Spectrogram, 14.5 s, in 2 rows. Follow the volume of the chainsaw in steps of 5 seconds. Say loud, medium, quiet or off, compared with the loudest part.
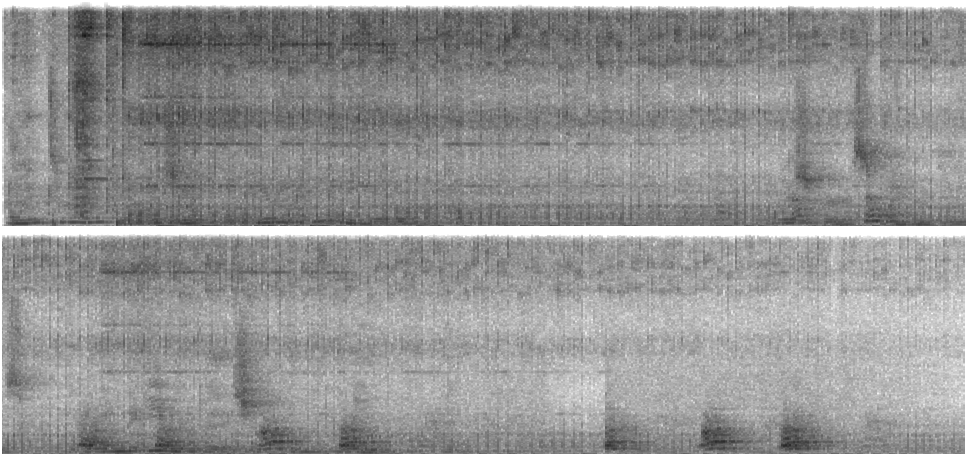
loud, medium, medium.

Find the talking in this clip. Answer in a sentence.
The talking can be heard from 0.0 to 3.1 s and from 5.8 to 10.7 s.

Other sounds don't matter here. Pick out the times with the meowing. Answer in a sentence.
You can't hear the meowing here.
